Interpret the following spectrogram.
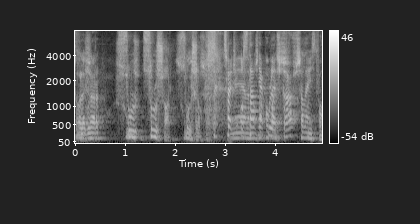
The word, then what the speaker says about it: Ole Gunnar Solskjær: powinno poprawnie wymawiać nazwiska, więc już u mnie nie ma Ole Gunnara Solskiera, to jest Ole Gunnar Solskjær.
